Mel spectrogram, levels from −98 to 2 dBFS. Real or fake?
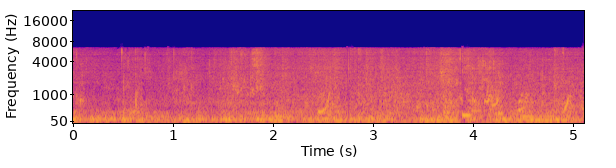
fake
